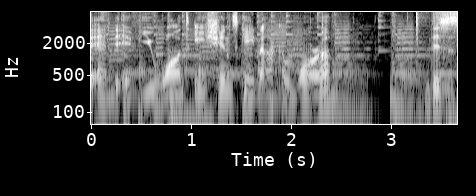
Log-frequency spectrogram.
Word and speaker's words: Shinsuke Nakamura: Number 10 is Shinsuke Nakamura, as he's pronounced correctly.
